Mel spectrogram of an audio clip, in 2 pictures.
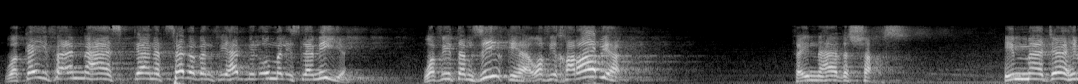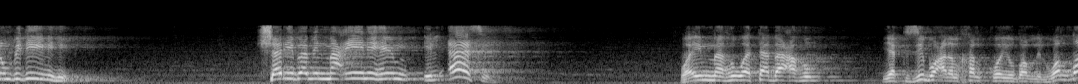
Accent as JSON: {"language": "Arabic", "country": "Egypt", "said": "كلمه العامه البسطاء اللي عندنا في مصر"}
